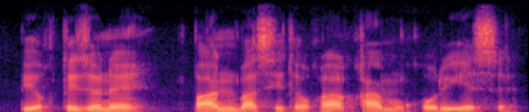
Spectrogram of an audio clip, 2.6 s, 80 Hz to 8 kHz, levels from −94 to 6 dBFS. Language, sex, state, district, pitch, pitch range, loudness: Assamese, male, Assam, Kamrup Metropolitan, 95 Hz, 95-100 Hz, -17 LUFS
